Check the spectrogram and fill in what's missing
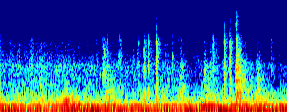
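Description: Heavy rain falls on a flooded village road near Baramati as a dense, continuous wash with a strong low rumble and scattered sharper patters on surfaces, loud and close, with no voices.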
